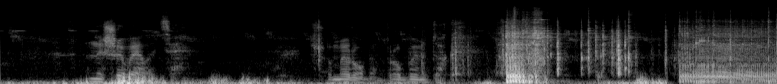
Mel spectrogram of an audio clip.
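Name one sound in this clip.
A chainsaw's starter cord is pulled several times with a rasping whirr.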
